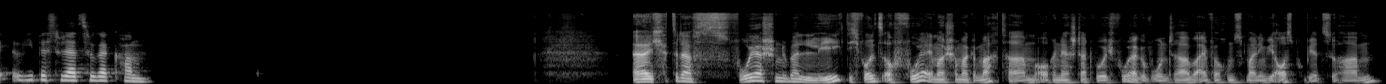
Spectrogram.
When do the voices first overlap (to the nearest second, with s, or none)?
none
